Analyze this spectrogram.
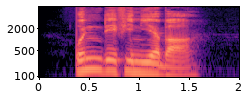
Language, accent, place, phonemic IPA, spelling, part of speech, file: German, Germany, Berlin, /ˈʊndefiˌniːɐ̯baːɐ̯/, undefinierbar, adjective, De-undefinierbar.ogg
- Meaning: indefinable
